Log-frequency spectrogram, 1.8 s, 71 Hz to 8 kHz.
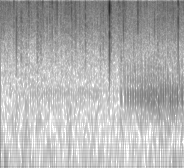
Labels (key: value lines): label: biophony, croak
recorder: SoundTrap 500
